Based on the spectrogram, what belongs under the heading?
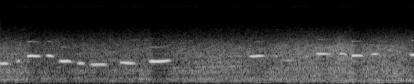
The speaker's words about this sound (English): That night, slow-moving traffic clogs the streets of Manhattan. Bill rides in a cab, whistling.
